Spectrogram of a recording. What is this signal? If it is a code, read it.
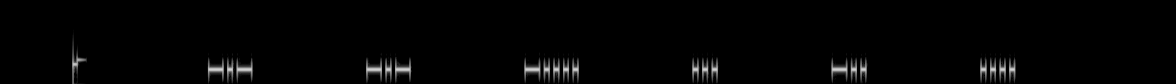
Morse code, heard as a keyed tone, about 25 wpm, spaced as for 7 wpm, 700 Hz. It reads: KK6SDH
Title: USA Call Signs - 6 Characters - 8x Character Spacing - 25wpm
